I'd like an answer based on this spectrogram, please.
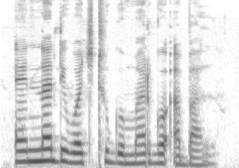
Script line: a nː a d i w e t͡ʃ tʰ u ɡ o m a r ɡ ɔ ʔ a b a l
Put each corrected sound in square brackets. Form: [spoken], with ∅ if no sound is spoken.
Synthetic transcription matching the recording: [ɛ] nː a d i w [a] t͡ʃ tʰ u ɡ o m a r ɡ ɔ ʔ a b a l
